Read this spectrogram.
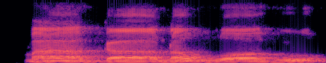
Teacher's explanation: Allahnya dibaca tebal karena harakat di depannya fathah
